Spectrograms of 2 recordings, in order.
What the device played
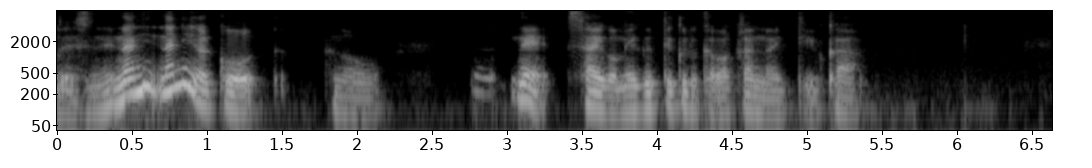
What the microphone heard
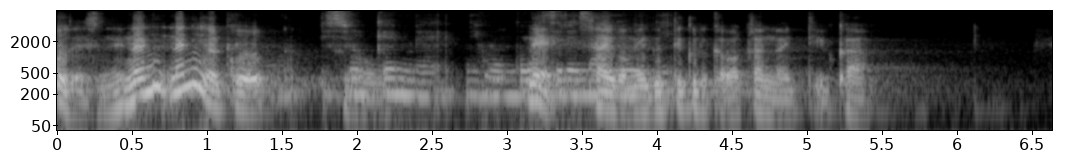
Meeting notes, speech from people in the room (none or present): present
